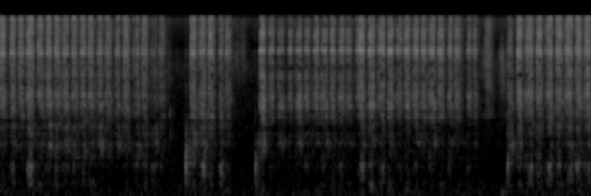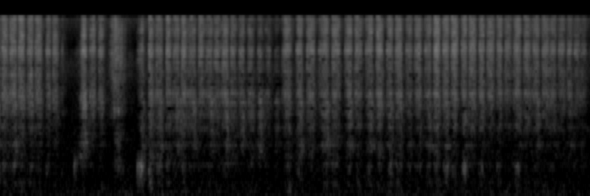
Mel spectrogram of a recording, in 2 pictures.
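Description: A blue colored pencil tip rubs a thin, flat paper coloring page in short shading strokes near the top of the page. The result is a steady, bright, scratchy rustle of quick strokes, broken by a few brief pauses.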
